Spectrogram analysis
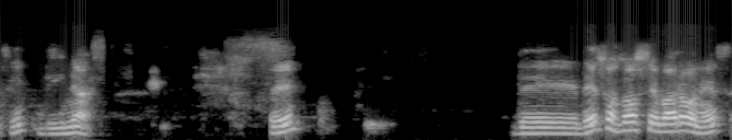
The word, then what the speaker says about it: Diná: Esta mujer se llamó Diná, ¿sí? Dina. Ahora, de esos 12 hijos, acuérdense que el hebreo acentúa en la segunda sílaba o al final, ¿sí? Diná, ¿sí?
